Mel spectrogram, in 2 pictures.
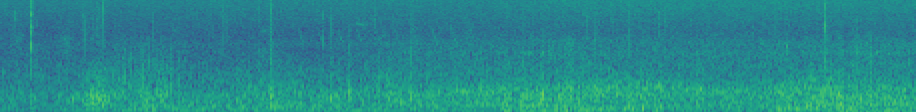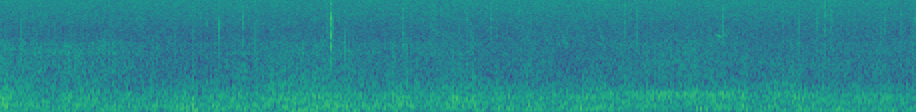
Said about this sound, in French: Puis, petit à petit, l'orage s'est arrêté.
